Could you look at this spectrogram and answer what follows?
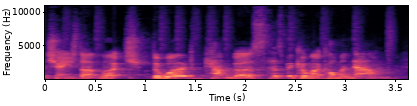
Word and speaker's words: Converse: The word Converse has become a common noun. Next time you put on your sneakers, pronounce their name right.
